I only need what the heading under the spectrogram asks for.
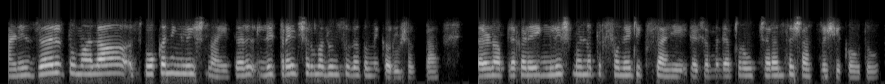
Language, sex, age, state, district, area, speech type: Marathi, female, 18-30, Maharashtra, Sangli, urban, conversation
